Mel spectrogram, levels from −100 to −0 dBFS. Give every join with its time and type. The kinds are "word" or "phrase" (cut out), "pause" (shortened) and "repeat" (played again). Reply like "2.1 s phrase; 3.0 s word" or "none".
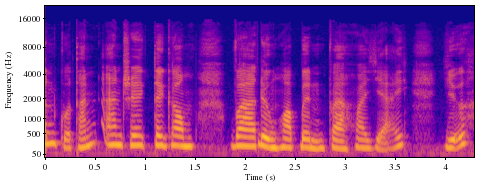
1.0 s word; 2.1 s phrase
